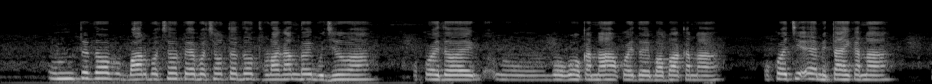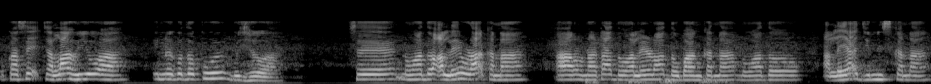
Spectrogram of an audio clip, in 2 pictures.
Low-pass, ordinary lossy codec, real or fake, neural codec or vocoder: none; none; real; none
